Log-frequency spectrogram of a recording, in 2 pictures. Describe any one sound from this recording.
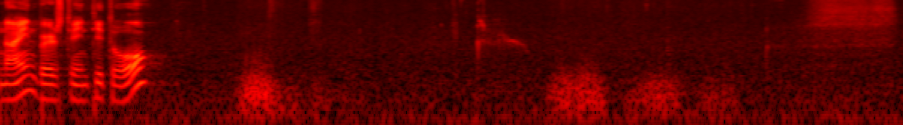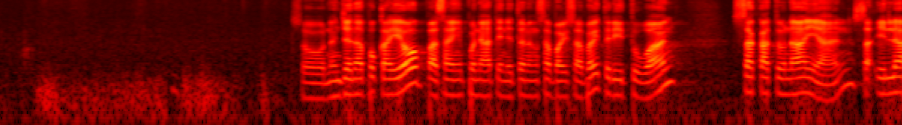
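A young man speaks clearly into a headset microphone.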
